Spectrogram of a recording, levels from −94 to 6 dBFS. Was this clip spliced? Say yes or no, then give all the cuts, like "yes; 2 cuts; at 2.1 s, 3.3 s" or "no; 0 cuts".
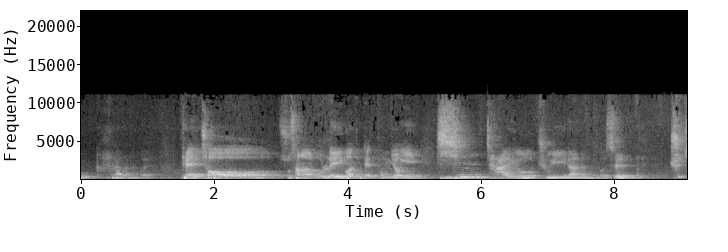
yes; 1 cut; at 1.3 s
